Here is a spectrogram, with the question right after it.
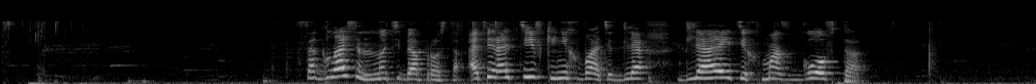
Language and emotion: Russian, angry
